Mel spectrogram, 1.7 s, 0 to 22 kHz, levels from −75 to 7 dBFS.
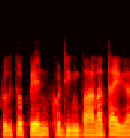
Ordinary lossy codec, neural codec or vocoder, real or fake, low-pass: none; codec, 16 kHz in and 24 kHz out, 0.8 kbps, FocalCodec, streaming, 65536 codes; fake; 7.2 kHz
